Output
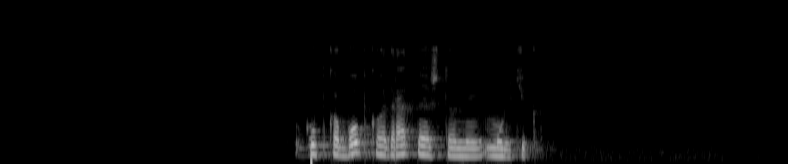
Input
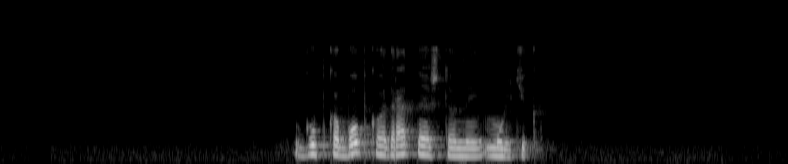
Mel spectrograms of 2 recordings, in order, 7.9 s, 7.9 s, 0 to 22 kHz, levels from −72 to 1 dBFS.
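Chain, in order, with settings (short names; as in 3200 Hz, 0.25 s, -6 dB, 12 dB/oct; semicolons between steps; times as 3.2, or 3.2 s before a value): HPF 490 Hz 12 dB/oct, from 3.11 s 74 Hz; gain -4.5 dB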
